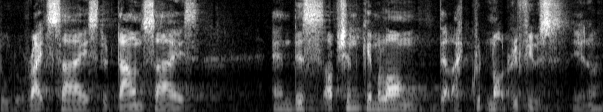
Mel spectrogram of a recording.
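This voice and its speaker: A man speaks at a medium pitch and a fairly slow pace, with lively intonation and big swings in loudness. Audible room echo surrounds the voice. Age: 70s. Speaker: retiree and photographer. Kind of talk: conference talk. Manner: halting, many fillers; energetic.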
